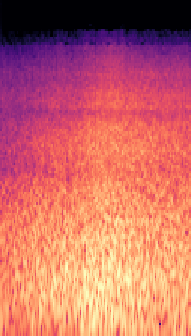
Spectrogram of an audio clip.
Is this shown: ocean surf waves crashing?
yes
